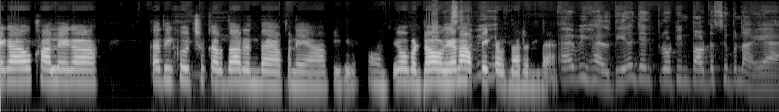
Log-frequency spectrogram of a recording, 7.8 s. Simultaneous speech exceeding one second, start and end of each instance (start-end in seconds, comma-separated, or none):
none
